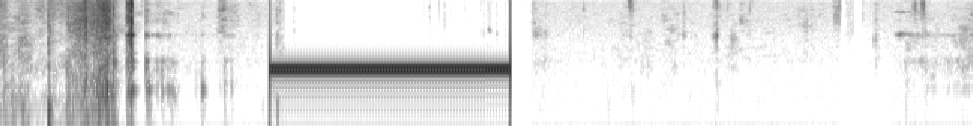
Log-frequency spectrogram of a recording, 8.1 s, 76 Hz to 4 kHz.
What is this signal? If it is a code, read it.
Ringback tone (North America), 440 + 480 Hz.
